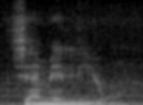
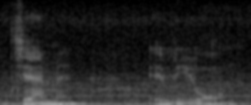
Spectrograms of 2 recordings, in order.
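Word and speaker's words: chameleon: तो इसको हम लोग पढ़ेंगे चैमेलियन, चैमेलियन यहाँ पे ई को ए कर देंगे चैमेलियन, चैमेलियन।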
